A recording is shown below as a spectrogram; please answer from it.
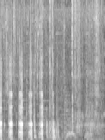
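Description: A person talking in short bursts, the words not made out.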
